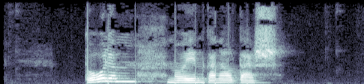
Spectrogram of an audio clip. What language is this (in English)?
Mari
